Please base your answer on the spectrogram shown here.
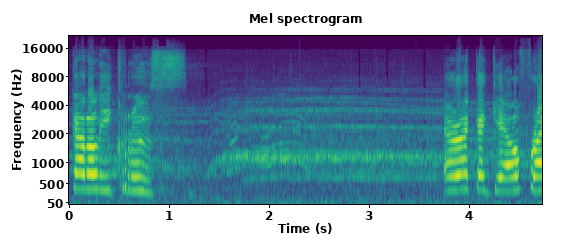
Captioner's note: cheers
